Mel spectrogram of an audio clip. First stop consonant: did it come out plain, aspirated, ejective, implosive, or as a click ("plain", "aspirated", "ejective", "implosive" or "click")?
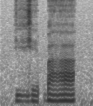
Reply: implosive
